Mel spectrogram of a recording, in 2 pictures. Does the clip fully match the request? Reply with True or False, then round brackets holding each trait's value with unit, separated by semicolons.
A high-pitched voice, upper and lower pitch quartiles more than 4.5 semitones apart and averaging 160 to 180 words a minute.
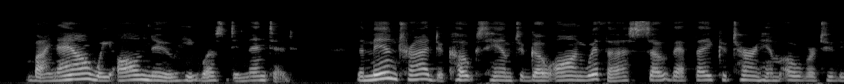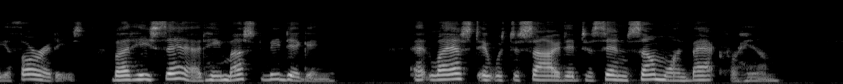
False (200 Hz; 2.9 semitones; 170 wpm)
